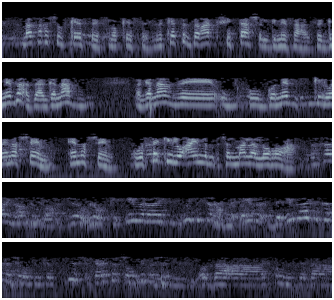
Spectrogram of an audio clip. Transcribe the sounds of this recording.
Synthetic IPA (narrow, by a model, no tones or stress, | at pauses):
mazeχaʃuvkeseflo̞kesefzekesefzeʁakʃit̪aʃe̞lɡnevazeɡnevazeaɡanav | aɡanaveuuɡo̞ne̞vkiiːluenaʃemʔenaʃemuosekːiiluʔajnleʃelmalalo̞ʁoaveaχelimod̪ifalokiʔimaloait̪imit̪ikaneeimveʔimloait̪ikasaʃuʁot̪imkeskieʃekenesaʃotimeʃe | od̪aefpomnsed̪a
